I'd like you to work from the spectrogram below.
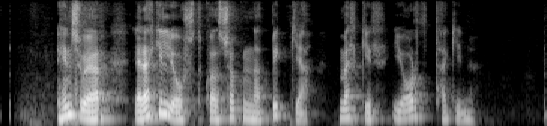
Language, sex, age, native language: Icelandic, male, 40-49, Icelandic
